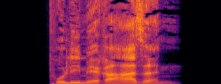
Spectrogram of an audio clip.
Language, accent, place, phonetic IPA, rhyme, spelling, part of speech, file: German, Germany, Berlin, [polimeˈʁaːzn̩], -aːzn̩, Polymerasen, noun, De-Polymerasen.ogg
- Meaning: plural of Polymerase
